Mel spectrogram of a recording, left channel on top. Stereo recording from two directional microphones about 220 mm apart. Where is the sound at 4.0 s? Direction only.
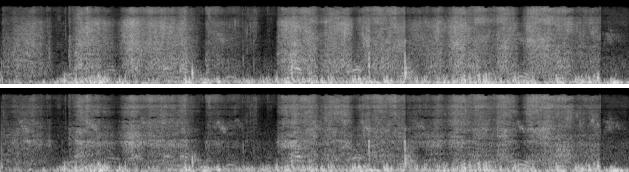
50° left (ahead or behind).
